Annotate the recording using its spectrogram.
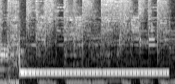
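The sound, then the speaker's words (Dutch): A single long, steady ringback tone of an outgoing phone call to a quiz contestant sounds for about two seconds, clear and prominent over a low, rhythmic music bed. “En dan moet je wel opnemen natuurlijk als je een appje hebt gestuurd.”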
